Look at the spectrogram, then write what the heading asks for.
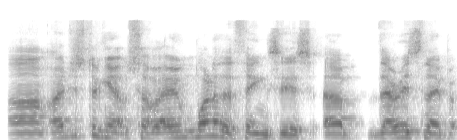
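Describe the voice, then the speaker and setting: A man speaking casually on a video call, opinionated, with frequent halting restarts. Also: on the high side, pushed and bright. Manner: hesitant, many restarts, opinionated. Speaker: meetup participant.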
